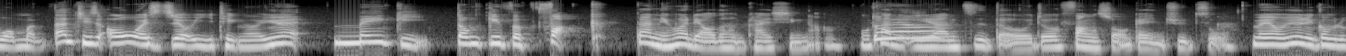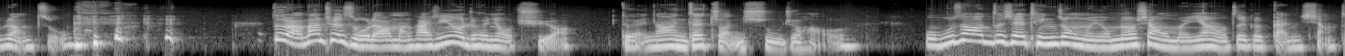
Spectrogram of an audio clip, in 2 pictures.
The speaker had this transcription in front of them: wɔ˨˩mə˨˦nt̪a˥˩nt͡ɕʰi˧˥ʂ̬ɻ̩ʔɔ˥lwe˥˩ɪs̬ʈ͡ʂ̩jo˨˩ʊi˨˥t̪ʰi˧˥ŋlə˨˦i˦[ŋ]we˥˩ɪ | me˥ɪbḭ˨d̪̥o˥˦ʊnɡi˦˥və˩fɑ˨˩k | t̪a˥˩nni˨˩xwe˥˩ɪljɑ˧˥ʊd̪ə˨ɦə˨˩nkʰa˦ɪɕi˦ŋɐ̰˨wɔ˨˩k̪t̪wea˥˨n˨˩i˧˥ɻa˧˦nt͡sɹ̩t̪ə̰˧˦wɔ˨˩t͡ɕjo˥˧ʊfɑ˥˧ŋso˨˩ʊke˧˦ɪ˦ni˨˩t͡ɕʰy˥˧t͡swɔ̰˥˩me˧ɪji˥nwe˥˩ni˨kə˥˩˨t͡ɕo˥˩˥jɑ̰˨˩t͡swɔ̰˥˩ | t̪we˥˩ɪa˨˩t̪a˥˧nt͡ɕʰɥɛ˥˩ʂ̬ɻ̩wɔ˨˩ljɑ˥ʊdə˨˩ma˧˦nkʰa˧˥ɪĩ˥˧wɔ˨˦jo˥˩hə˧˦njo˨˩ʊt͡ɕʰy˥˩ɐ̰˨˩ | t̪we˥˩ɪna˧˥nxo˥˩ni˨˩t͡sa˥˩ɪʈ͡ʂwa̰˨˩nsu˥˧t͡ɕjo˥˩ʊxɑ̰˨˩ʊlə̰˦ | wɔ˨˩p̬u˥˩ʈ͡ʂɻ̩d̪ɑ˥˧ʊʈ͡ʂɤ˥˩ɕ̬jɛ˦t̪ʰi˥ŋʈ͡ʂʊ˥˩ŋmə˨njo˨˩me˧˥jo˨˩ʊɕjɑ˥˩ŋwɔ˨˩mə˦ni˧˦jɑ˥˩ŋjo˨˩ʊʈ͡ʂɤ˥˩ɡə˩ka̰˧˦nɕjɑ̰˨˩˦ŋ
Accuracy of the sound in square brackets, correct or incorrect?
incorrect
